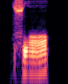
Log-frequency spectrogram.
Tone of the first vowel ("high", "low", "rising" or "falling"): rising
